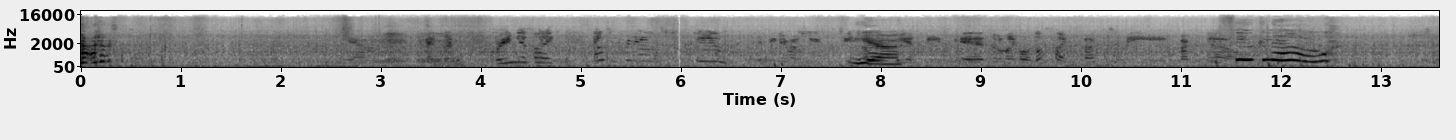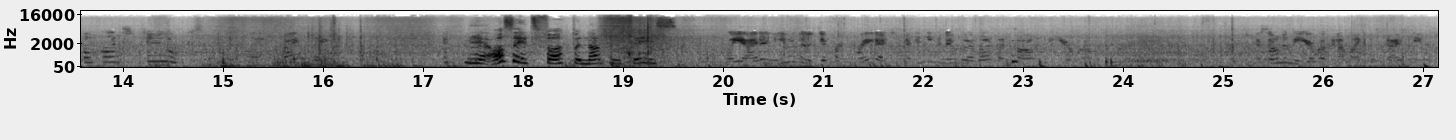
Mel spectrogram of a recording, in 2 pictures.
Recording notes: Vibe with us in the car. Oh it also rains which is cool.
